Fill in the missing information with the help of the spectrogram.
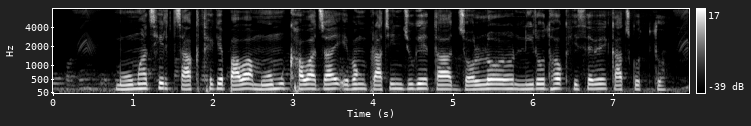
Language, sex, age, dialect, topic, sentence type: Bengali, male, 18-24, Standard Colloquial, agriculture, statement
